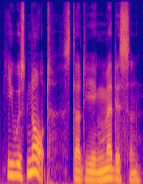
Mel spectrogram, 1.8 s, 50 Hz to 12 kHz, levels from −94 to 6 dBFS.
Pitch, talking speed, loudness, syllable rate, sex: 125 Hz, 165 wpm, -15 LUFS, 5.5 syllables/s, male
